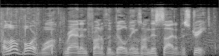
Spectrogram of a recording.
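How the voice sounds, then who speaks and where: A man's voice: low-pitched, big pitch swings, fairly quick, noisy background. A man with an American accent reading scripted narration for a Western audiobook.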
